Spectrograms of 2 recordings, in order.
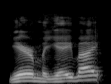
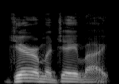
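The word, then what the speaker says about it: jeremejevite: You remember the Orango Yermaite? And if you ever hear anyone pronounce it Jeremite, just know they're wrong.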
